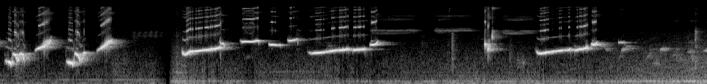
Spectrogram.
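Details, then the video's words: Shama song meant to draw other birds into singing: two rising swooping whistles, a pause, then a chain of clear whistled notes at steady pitch with a few high sharp accents. "KICAUAN MURAI BATU bikin NYAUT ikut BUNYI jadi GACOR BONGKAR MATERI ISIAN ¦ PANCINGAN MURAI"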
